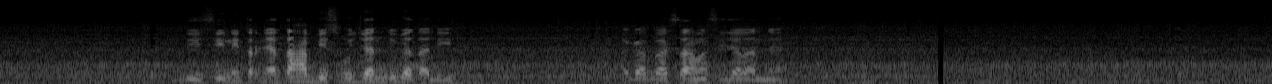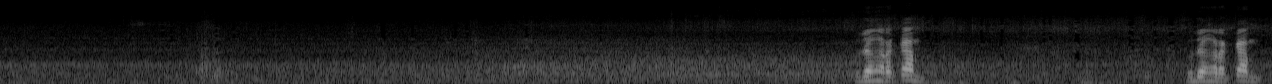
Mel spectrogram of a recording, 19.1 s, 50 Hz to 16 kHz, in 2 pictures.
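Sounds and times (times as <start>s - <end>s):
scooter engine hum: 0.0s - 19.0s
tyre noise on wet road: 10.9s - 18.5s
wind noise: 14.7s - 18.4s.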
